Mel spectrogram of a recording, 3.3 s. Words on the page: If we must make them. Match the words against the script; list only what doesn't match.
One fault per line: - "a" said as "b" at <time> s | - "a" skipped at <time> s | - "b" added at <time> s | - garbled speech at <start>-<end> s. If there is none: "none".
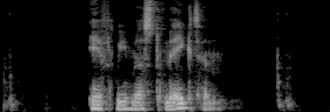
none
